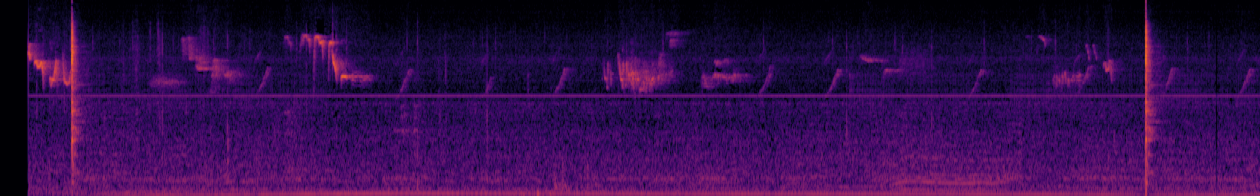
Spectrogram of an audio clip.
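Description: Small birds chirping, many short high calls that often fall in pitch, scattered throughout. Two sharp clicks stand out, one about a second in and one near the end.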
